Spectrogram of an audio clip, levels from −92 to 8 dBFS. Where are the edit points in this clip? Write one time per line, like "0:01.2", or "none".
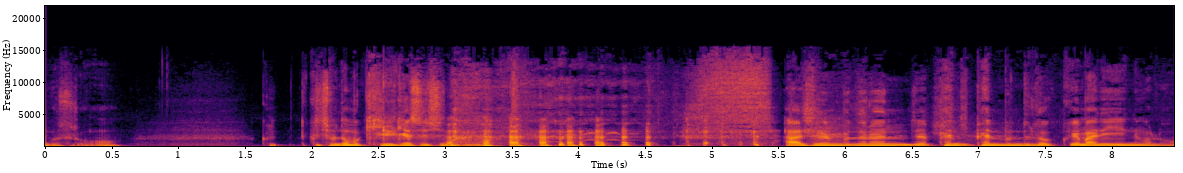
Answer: none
